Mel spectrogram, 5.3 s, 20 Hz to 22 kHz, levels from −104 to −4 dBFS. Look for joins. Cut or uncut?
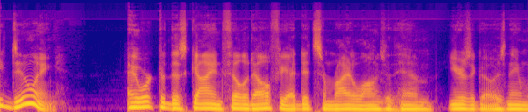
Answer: cut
